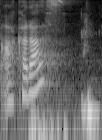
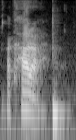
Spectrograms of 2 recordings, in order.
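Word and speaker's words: akhara: to make sure I pronounce this right, the Akadas. Akara. Akata. Okay.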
